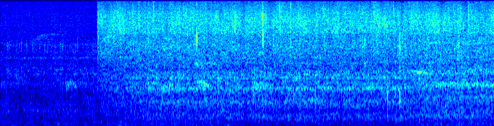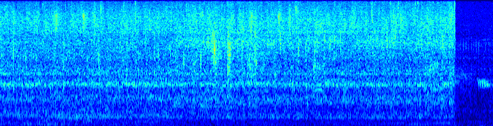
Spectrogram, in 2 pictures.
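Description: Steady rain falling, an even hiss with scattered drop ticks that starts abruptly a second and a half in and cuts off sharply near the end.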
